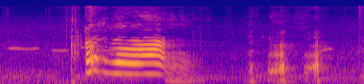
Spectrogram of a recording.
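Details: German Shepherd puppy, newly brought home and biting, gives one high whining yelp with a bending, harmonic-rich pitch. It is followed by short bursts of the owner's voice scolding "no biting".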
